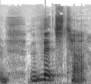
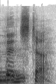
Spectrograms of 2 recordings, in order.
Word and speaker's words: Vichtcha: Kong, did I pronounce that correctly? – Close, Teddy, close. – All right. – Vichtcha. – Vichtcha. All right, yes.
